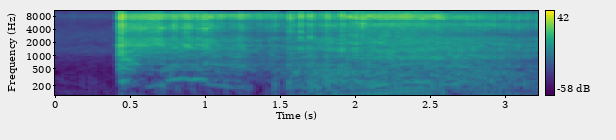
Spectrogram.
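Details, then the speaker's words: New Craftsman snowblower, Chinese PowerMore small engine that won't start; with carb cleaner sprayed into the cylinder it catches with a sudden roar and runs rough, spark and compression good, no fuel reaching it due to ethanol-clogged carburetor. "So what's the issue, guys? Has compression, has spark, it's not getting any fuel. That's what the problem is."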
